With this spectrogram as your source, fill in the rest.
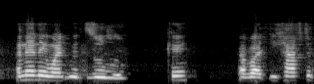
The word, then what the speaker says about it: Zulu: slavery zebra theta and then they went with zulu okay but you have to pronounce emphasize the first level yeah yokohama is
